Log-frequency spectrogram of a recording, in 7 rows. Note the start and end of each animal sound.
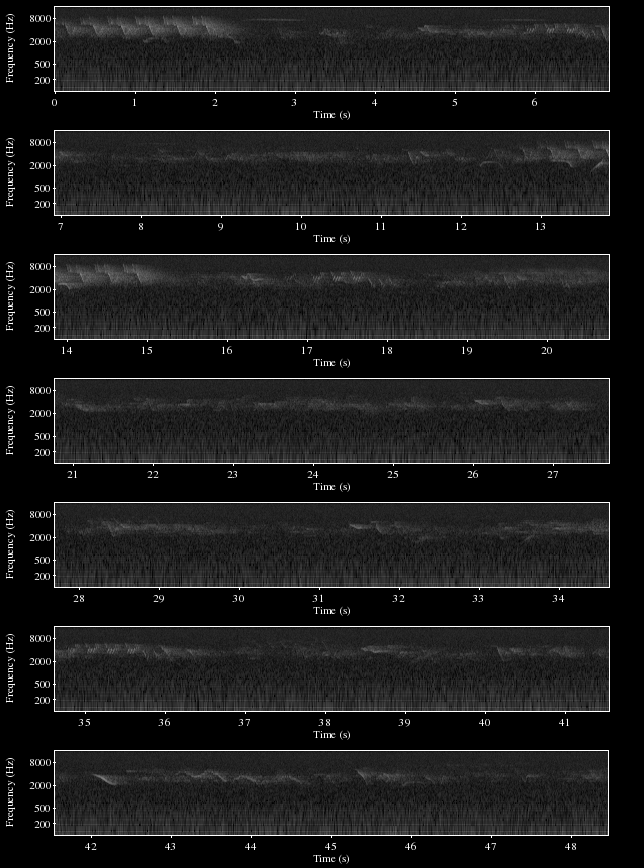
[0.00, 2.62] Ovenbird (Seiurus aurocapilla)
[0.00, 48.46] Red-eyed Vireo (Vireo olivaceus)
[0.95, 2.58] Rose-breasted Grosbeak (Pheucticus ludovicianus)
[2.31, 3.23] Veery (Catharus fuscescens)
[3.21, 38.91] Blue-headed Vireo (Vireo solitarius)
[4.67, 6.44] Veery (Catharus fuscescens)
[5.30, 7.40] Mourning Warbler (Geothlypis philadelphia)
[9.04, 10.77] Veery (Catharus fuscescens)
[12.04, 14.29] Rose-breasted Grosbeak (Pheucticus ludovicianus)
[12.52, 15.45] Ovenbird (Seiurus aurocapilla)
[15.52, 17.14] Veery (Catharus fuscescens)
[16.65, 18.29] Mourning Warbler (Geothlypis philadelphia)
[18.93, 20.91] Ovenbird (Seiurus aurocapilla)
[20.85, 21.34] Veery (Catharus fuscescens)
[23.59, 25.45] Veery (Catharus fuscescens)
[28.24, 29.78] Veery (Catharus fuscescens)
[33.32, 34.93] Veery (Catharus fuscescens)
[34.55, 36.23] Mourning Warbler (Geothlypis philadelphia)
[36.81, 38.12] Chestnut-sided Warbler (Setophaga pensylvanica)
[40.08, 48.46] Blue-headed Vireo (Vireo solitarius)
[42.00, 42.49] Veery (Catharus fuscescens)
[42.87, 45.10] Veery (Catharus fuscescens)
[45.77, 46.41] Rose-breasted Grosbeak (Pheucticus ludovicianus)

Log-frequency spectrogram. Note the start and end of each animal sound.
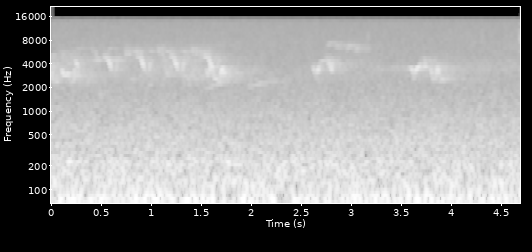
[0.00, 1.93] Ovenbird (Seiurus aurocapilla)
[0.00, 4.70] Red-eyed Vireo (Vireo olivaceus)
[1.37, 2.31] Tufted Titmouse (Baeolophus bicolor)
[2.56, 3.93] Black-capped Chickadee (Poecile atricapillus)

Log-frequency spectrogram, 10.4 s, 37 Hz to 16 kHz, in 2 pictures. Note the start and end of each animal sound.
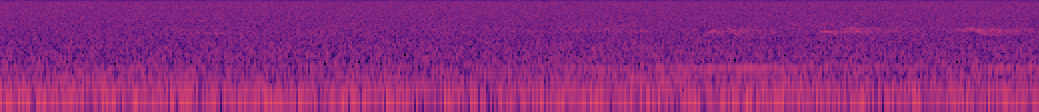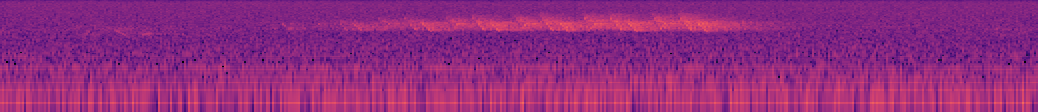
[2.82, 6.10] Scarlet Tanager (Piranga olivacea)
[6.57, 9.21] Ovenbird (Seiurus aurocapilla)

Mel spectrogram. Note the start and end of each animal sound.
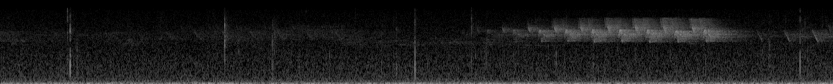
[1.59, 3.66] Ovenbird (Seiurus aurocapilla)
[4.59, 8.34] Ovenbird (Seiurus aurocapilla)

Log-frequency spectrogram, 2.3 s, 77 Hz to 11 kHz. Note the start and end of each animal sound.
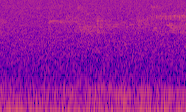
[0.00, 2.33] Red-eyed Vireo (Vireo olivaceus)

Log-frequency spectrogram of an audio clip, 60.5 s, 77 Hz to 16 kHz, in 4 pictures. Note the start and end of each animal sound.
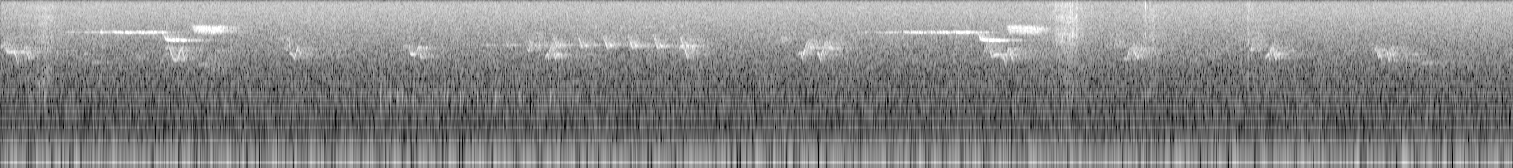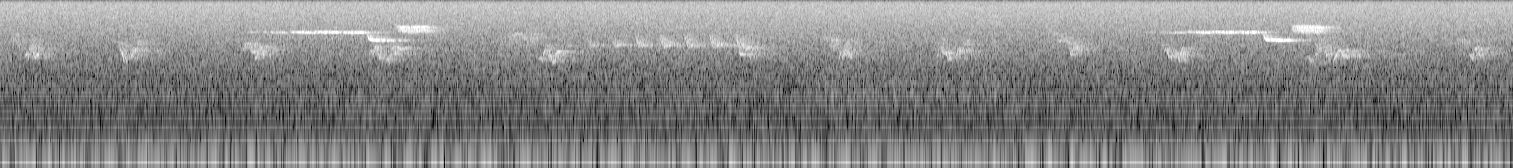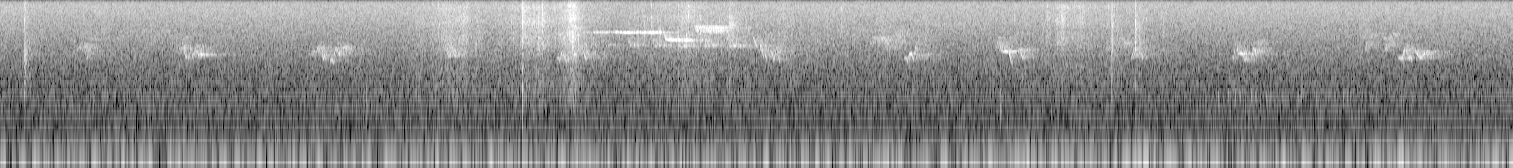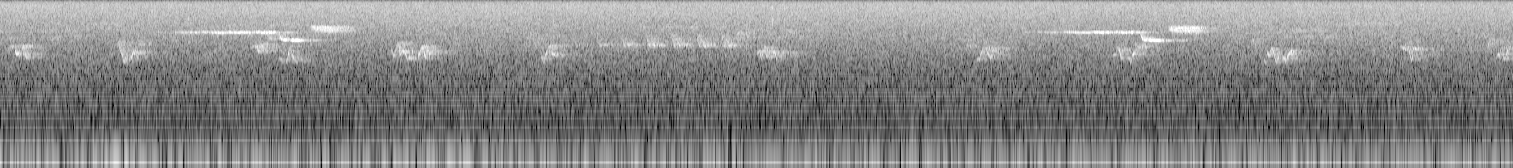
[0.00, 53.38] Red-eyed Vireo (Vireo olivaceus)
[0.44, 2.48] Black-throated Green Warbler (Setophaga virens)
[4.67, 7.05] Ovenbird (Seiurus aurocapilla)
[8.67, 10.56] Black-throated Green Warbler (Setophaga virens)
[17.62, 19.58] Black-throated Green Warbler (Setophaga virens)
[20.62, 22.68] Ovenbird (Seiurus aurocapilla)
[26.39, 28.56] Black-throated Green Warbler (Setophaga virens)
[36.07, 37.70] Black-throated Green Warbler (Setophaga virens)
[36.35, 38.07] Ovenbird (Seiurus aurocapilla)
[46.88, 48.93] Black-throated Green Warbler (Setophaga virens)
[51.20, 52.89] Ovenbird (Seiurus aurocapilla)
[54.89, 60.52] Red-eyed Vireo (Vireo olivaceus)
[55.44, 57.66] Black-throated Green Warbler (Setophaga virens)

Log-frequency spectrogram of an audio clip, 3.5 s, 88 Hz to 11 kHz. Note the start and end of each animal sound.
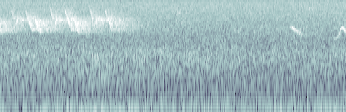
[0.00, 1.73] Ovenbird (Seiurus aurocapilla)
[2.55, 3.46] Scarlet Tanager (Piranga olivacea)

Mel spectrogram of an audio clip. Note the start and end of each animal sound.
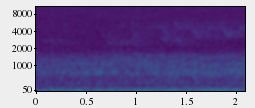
[0.70, 2.09] Ovenbird (Seiurus aurocapilla)

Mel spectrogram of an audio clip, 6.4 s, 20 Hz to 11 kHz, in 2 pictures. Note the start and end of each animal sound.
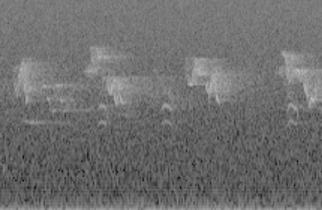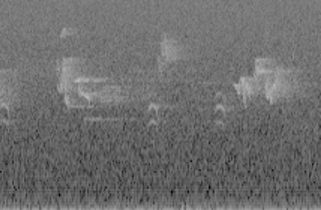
[0.00, 6.44] Red-eyed Vireo (Vireo olivaceus)
[0.17, 0.91] Wood Thrush (Hylocichla mustelina)
[0.83, 6.44] White-breasted Nuthatch (Sitta carolinensis)
[3.84, 4.58] Wood Thrush (Hylocichla mustelina)

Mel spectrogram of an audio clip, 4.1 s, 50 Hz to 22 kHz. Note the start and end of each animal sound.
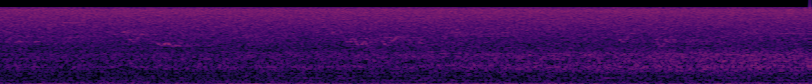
[0.00, 4.06] Red-eyed Vireo (Vireo olivaceus)

